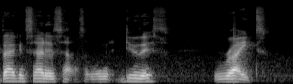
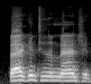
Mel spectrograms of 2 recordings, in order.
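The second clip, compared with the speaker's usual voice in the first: higher, louder rallying call; being chased; 5 semitones higher, 8 dB louder, faster than usual. Real, not acted. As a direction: shout the team onward.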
